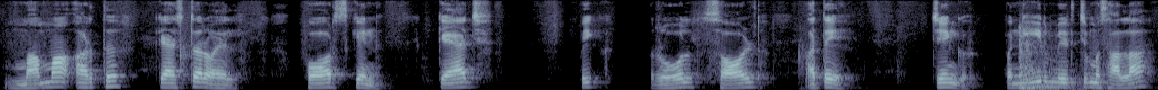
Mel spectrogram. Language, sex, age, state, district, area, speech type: Punjabi, male, 30-45, Punjab, Amritsar, urban, read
